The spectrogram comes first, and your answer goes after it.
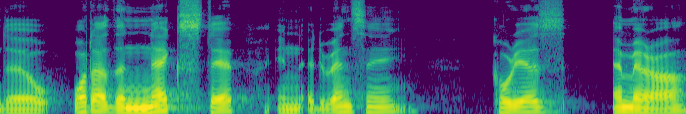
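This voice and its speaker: A man's dark, mellow voice with ordinary pitch variation, on a very clean recording over a silent background. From Uzbekistan. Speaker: forum participant asking questions. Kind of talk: question and answer session. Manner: halting, many fillers.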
